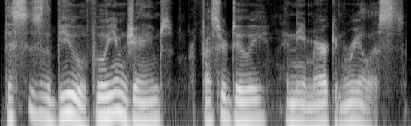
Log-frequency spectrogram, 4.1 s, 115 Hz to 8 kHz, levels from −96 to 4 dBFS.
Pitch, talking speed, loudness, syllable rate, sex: 135 Hz, 190 wpm, -16 LUFS, 6.0 syllables/s, male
